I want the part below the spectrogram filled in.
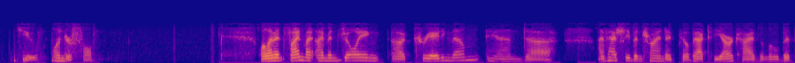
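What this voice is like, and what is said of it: Hoarse, froggy voice. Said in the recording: “my voice is gone ... a recording or two that sounds a little froggy”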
